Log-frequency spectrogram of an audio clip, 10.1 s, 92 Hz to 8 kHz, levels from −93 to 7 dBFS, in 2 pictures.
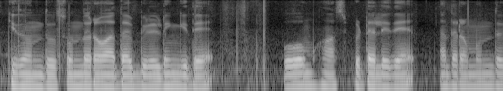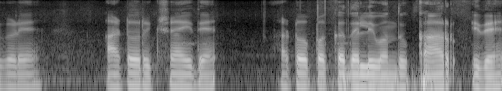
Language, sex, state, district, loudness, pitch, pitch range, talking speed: Kannada, male, Karnataka, Belgaum, -21 LUFS, 105 Hz, 105-110 Hz, 95 wpm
